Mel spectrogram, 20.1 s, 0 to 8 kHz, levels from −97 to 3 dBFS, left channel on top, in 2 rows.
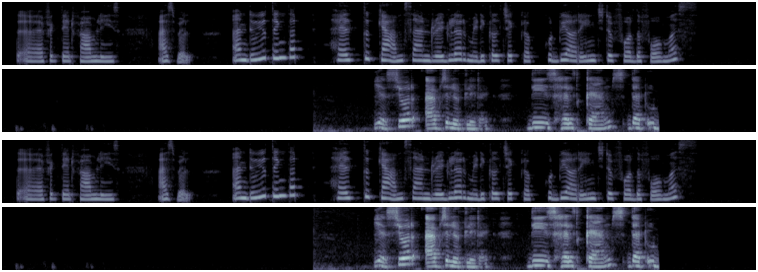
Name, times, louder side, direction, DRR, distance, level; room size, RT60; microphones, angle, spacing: voice 1, 0.2-1.5 2.1-2.5 3.1-4.0 4.4-9.1, equal, 5° left, 4.3 m, -45 dB
voice 2, 15.0-16.6 17.1-18.8, right 4 dB, 50° right, 3.0 m, -35 dB
head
